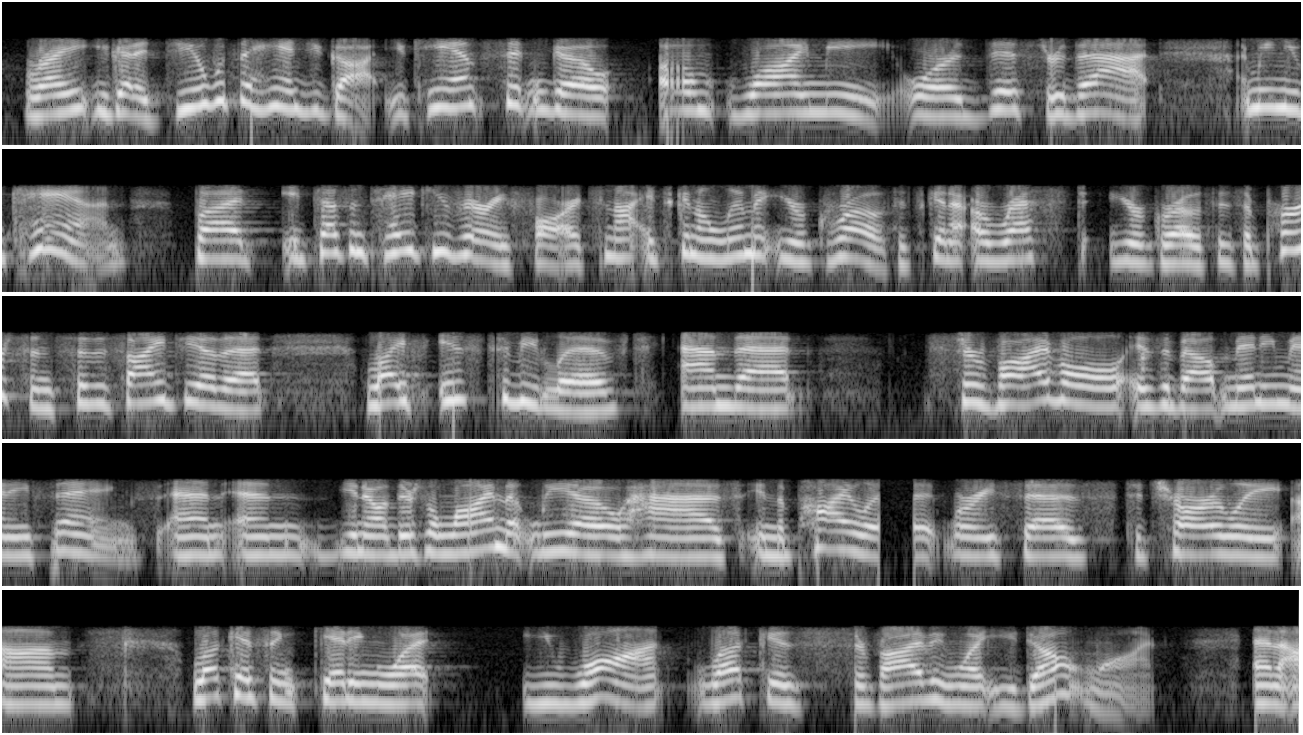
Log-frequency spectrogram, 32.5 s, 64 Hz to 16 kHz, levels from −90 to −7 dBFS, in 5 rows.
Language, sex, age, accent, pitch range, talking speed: English, female, 50-69, American, 200-240 Hz, 185 wpm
